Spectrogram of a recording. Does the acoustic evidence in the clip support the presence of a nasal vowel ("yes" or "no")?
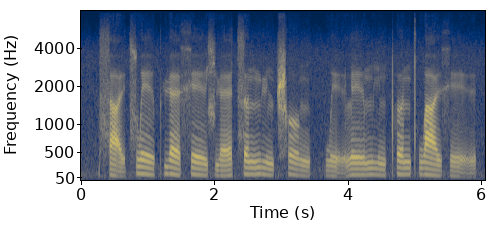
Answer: no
